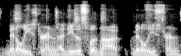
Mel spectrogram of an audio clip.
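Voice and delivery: normal talking voice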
